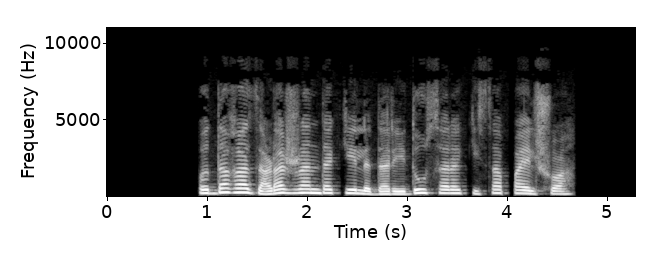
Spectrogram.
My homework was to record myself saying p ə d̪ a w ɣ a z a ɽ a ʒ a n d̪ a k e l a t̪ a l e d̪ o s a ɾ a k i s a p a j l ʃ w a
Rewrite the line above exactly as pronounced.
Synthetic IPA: p ə d̪ a ɣ a z a ɽ a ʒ a n d̪ a k e l a d̪ a ɾ e d̪ o s a ɾ a k i s a p a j l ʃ w a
